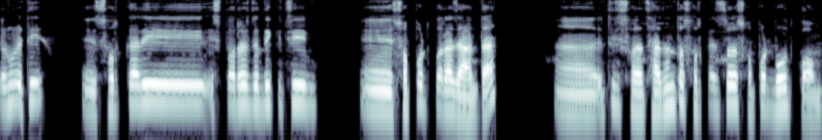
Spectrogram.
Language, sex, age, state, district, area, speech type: Odia, male, 30-45, Odisha, Kendrapara, urban, spontaneous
